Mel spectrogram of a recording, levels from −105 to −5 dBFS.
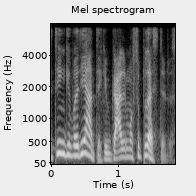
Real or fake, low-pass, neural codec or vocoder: fake; 7.2 kHz; codec, 16 kHz in and 24 kHz out, 1 kbps, XY-Tokenizer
